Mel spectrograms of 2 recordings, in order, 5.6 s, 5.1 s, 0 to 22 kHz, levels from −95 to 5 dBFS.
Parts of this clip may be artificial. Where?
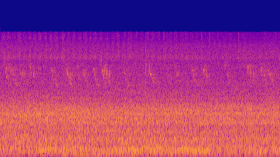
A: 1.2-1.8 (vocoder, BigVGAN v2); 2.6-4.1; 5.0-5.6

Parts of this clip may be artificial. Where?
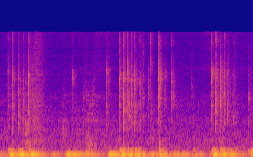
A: 0.0-3.1 (codec, DAC)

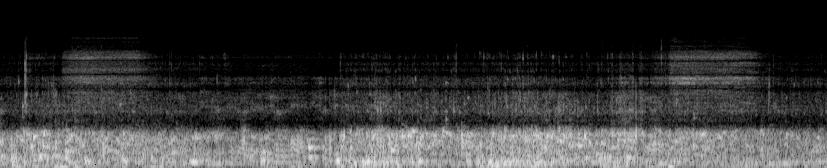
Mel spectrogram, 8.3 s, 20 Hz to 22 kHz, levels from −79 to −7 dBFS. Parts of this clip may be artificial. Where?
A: 2.0-3.4 (codec, SNAC); 6.1-6.6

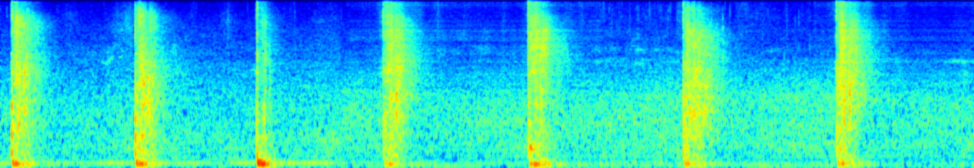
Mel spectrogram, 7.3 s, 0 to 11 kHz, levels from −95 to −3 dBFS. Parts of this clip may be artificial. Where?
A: 2.6-4.5 (autoencoder, DAC-VAE); 6.1-7.3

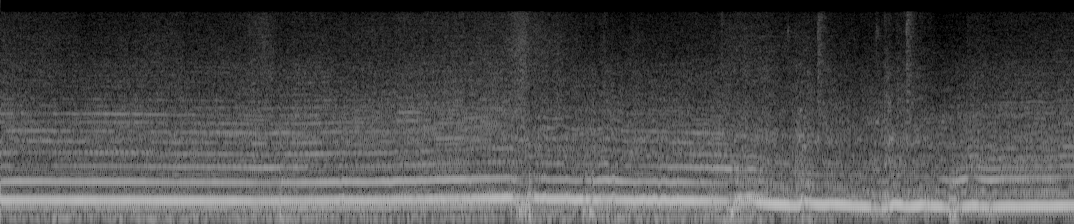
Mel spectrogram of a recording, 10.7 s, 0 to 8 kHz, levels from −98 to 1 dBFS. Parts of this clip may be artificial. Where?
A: 3.4-7.6 (vocoder, BigVGAN v2)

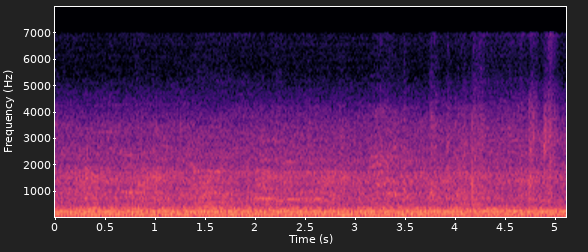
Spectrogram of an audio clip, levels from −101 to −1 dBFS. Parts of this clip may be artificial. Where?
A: 1.4-2.0 (codec, SNAC); 4.0-5.1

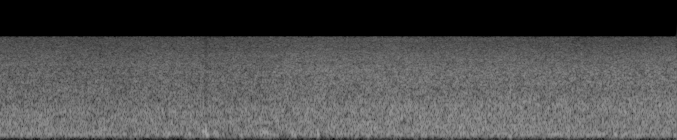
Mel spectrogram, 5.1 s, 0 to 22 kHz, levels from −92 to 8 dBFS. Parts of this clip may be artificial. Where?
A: none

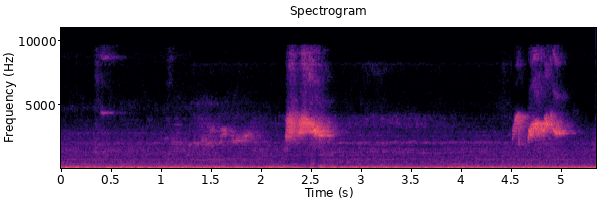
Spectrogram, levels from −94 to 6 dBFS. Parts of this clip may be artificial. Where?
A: 1.3-4.5 (codec, SNAC)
